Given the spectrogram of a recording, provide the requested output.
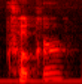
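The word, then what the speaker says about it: Q'qr: But basically there was this ancient kicker group I think he pronounces it more cooker, but Q apostrophe QR, that the cooker people or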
